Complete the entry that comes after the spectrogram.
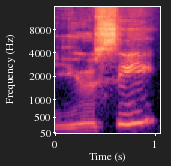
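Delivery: very high little mouse voice; high-pitched, knowing little creature; smug mouse. Acted. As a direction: squeak it as proof. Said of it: "said Mouse".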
